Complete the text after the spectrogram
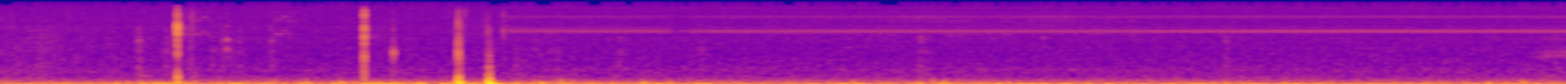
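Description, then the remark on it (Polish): Several sharp clicks as the button at the top right of a device is pressed, then a thin, steady high-pitched electronic squeal starts and keeps going at a faint level over a low background rumble. “Słyszymy taki mm, pisk, ni to, ni to warg, coś takiego.”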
